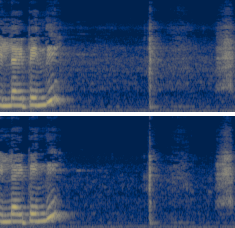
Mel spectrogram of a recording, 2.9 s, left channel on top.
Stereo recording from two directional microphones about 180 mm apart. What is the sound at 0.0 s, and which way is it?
Speech, 45° right (ahead or behind).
